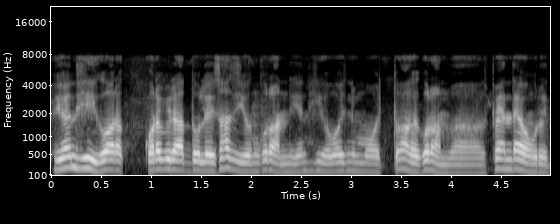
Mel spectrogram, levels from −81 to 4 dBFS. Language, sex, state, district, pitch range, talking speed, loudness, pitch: Chakma, female, Tripura, Unakoti, 150-190 Hz, 230 wpm, -17 LUFS, 165 Hz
